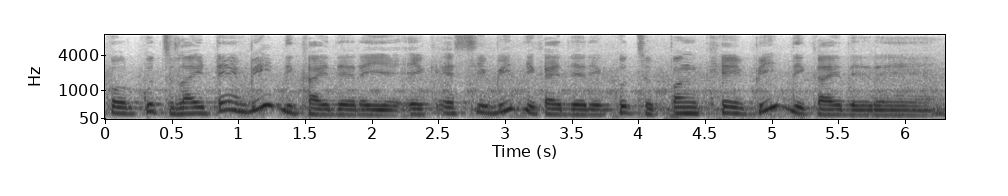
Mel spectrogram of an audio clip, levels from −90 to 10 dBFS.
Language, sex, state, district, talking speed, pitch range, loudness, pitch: Hindi, male, Rajasthan, Bikaner, 200 wpm, 135-180 Hz, -12 LUFS, 155 Hz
